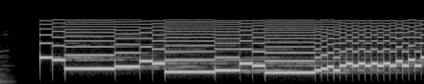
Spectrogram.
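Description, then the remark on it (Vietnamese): A phone's text message notification ringtone plays loudly and alone, a quick run of bright synthetic beeping tones that ends in a rapid repeating burst of notes. “Lại là tiếng chuông tin nhắn”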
